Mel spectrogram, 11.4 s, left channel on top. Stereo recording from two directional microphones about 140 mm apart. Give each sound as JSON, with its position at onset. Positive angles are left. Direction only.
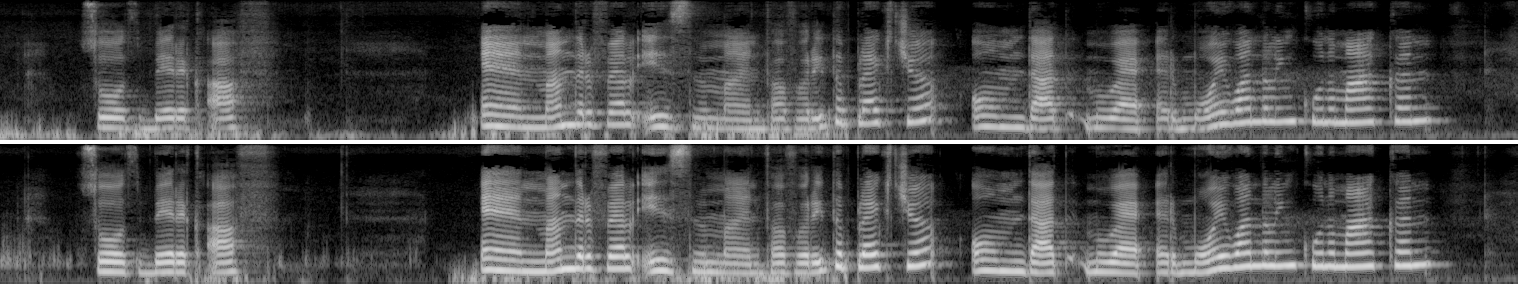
{"t": 0.2, "sound": "speech", "side_deg": -40}
{"t": 3.5, "sound": "a woman's voice", "side_deg": -45}
{"t": 7.4, "sound": "speech", "side_deg": -30}
{"t": 7.7, "sound": "a woman's voice", "side_deg": -45}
